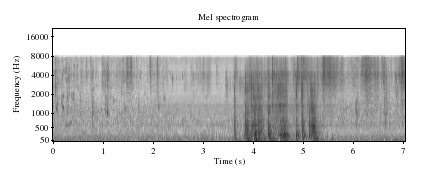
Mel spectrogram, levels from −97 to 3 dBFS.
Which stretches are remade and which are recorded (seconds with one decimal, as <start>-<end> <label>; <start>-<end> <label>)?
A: 0.0-2.0 recorded; 2.0-5.7 remade; 5.7-7.0 recorded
